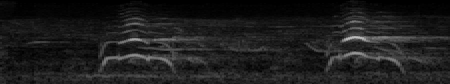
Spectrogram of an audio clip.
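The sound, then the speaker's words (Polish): Two drawn-out calls of a little owl, a small owl species that lives near people, each a clear whistled note that bends up and then down. The calls come about a second apart over quiet background hiss. “Jak Państwo słyszeliście kiedyś pójdźkę, jeden z gatunków sów, które towarzyszą człowiekowi, które występują na osiedlach, czasami nawet w środku miast,”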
